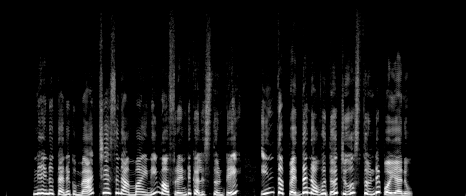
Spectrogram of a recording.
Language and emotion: Telugu, happy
